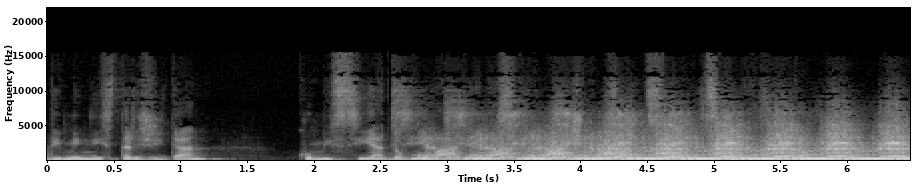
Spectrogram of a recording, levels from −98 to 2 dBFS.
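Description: A loop from loudspeaker back into microphone is adding gain on each trip, so from 2.59 s the repeats grow rather than decay, producing a feedback howl. The loop narrows the sound to a tone of around 300 Hz, pulsing roughly every 400 ms, the loop's round-trip delay. It swells to about 11 dB above the speech and is never broken, still sounding when the clip ends.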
